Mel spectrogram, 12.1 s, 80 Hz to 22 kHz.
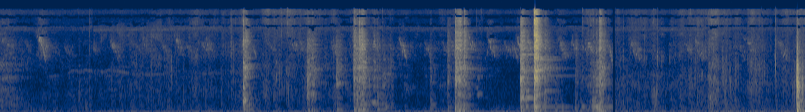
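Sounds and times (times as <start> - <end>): metal clanks and knocks: 3.6 - 9.2.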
